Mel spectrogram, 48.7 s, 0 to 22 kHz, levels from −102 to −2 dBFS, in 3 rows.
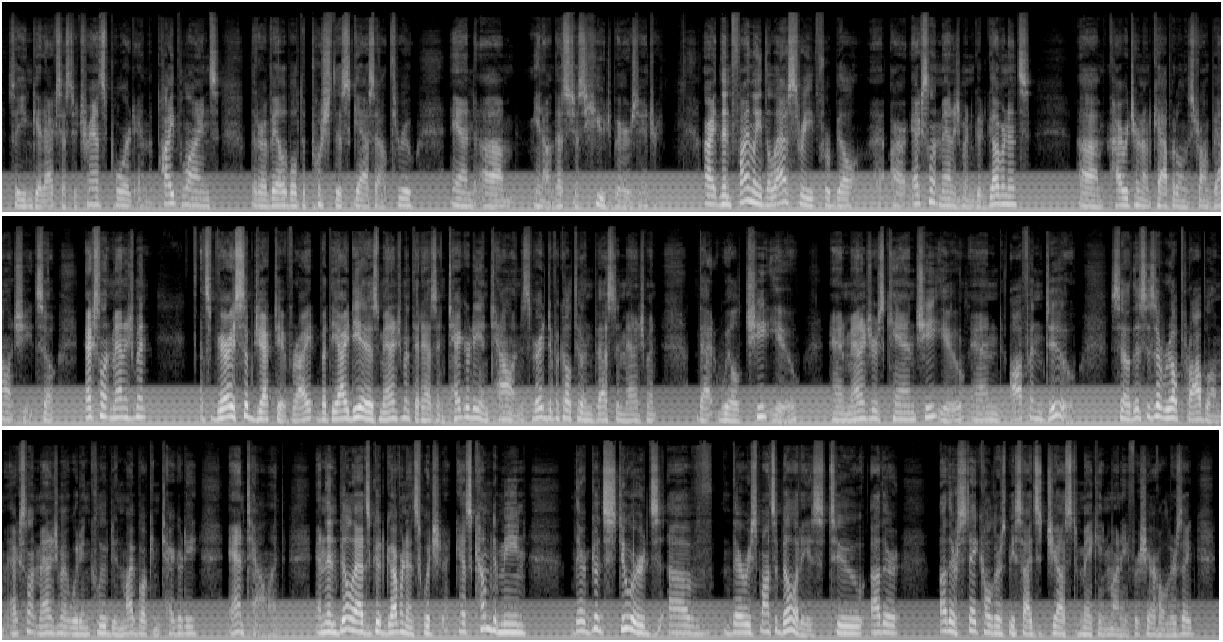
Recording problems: electrical hum; noticeable; throughout; 60 Hz, 15 dB below the speech

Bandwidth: 17.5 kHz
